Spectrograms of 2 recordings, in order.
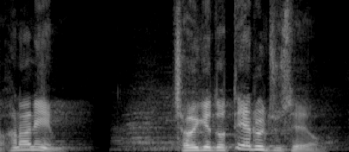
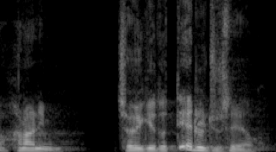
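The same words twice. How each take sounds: First: 다부지게 힘주어 기도하듯; firm and resolute. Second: Said in the usual way. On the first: Shown as a demonstration. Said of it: "다부지게 해봐요". (다부지고 단단하게) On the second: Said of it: "아니, 다부지게 해봐요".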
